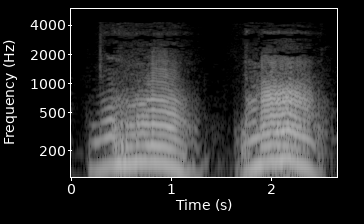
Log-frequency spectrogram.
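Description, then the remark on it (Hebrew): Someone imitates with their voice the cooing a dove makes at night while sitting on its chicks or eggs: two long, low, humming coos, each a bit over a second, separated by a brief pause, fairly loud. “שמעתם את הרעש של היונה פעם בלילה?”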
